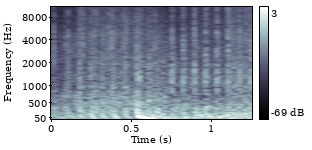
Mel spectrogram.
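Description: Artillery fire in the real-time strategy video game Line War, a rapid rattling series of faint, distant shots in quick succession with one heavier thump midway, no talking.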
